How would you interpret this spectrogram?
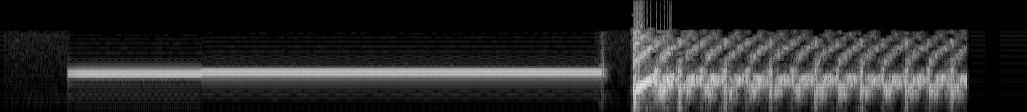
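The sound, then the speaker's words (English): A Harrington Fire Department pager alert sent as a cancellation page for a false fire alarm at Harrington High School: a long, loud steady tone that steps slightly higher midway, then a brief gap and a harsh, rapidly pulsing warble alarm for a couple of seconds. No voices. “If you can send out a cancellation page, please.”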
